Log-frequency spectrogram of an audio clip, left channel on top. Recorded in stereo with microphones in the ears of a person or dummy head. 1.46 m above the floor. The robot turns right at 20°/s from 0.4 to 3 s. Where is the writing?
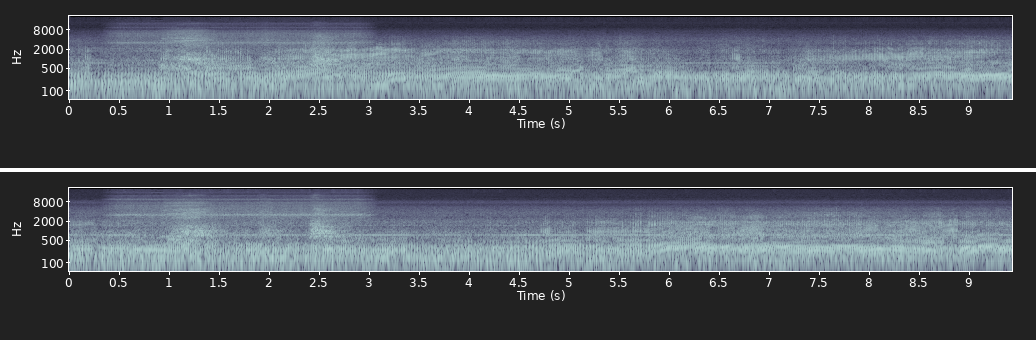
15° left (ahead or behind), 7 m; by 2.6 s 20° right (ahead or behind), 7 m.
